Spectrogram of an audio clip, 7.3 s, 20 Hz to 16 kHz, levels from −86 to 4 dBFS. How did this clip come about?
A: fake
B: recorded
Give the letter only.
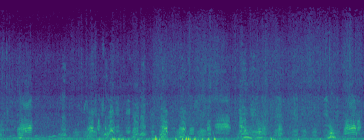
B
